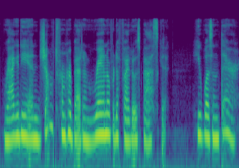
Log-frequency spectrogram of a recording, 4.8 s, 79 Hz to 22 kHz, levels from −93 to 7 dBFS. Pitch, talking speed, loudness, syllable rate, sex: 220 Hz, 190 wpm, -17 LUFS, 5.1 syllables/s, female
